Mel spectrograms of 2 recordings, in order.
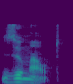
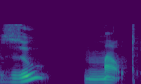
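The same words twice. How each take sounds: First: "Zoom out" linked as one word, zoo-mout; joined as one. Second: "Zoom out" broken as zoo, pause, mout; split into syllables. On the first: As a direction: run "Zoom out" together with no gap. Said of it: "como que si fuera una sola palabra". ("Zoom out" junto, como una sola palabra) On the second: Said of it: "lo mismo podemos hacer con". ("Zoom out" separado: zu... maut) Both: Shown as a demonstration.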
